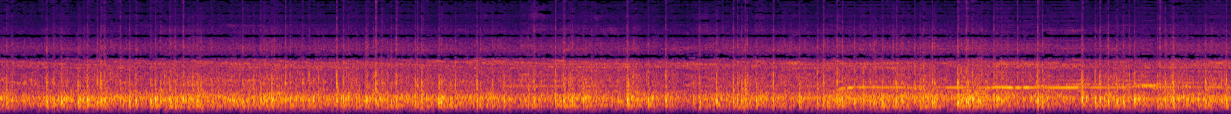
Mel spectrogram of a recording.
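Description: Fireworks display going off in a dense, continuous stream of pops and crackles. A steady held tone sounds over it for about three seconds, starting about two-thirds of the way through.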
